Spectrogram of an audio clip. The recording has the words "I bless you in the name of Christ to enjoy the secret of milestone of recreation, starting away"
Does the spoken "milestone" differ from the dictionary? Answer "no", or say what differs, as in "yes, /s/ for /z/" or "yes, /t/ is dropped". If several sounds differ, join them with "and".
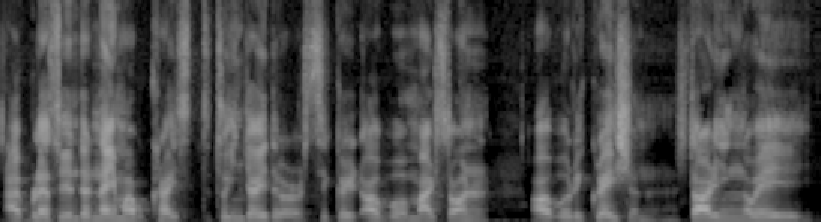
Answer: yes, /l/ is dropped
